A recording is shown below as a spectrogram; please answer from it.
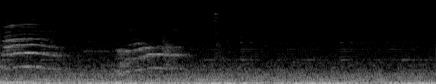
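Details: A white cat with one blue and one green eye, reacting to an invisible wall of cling film, gives two short meows, the second bending upward then down, over a steady low indoor rumble.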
